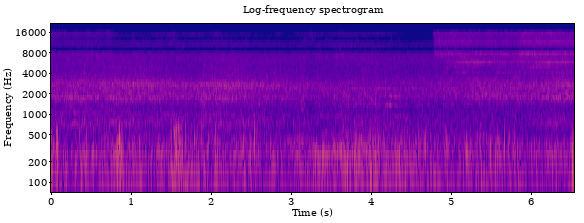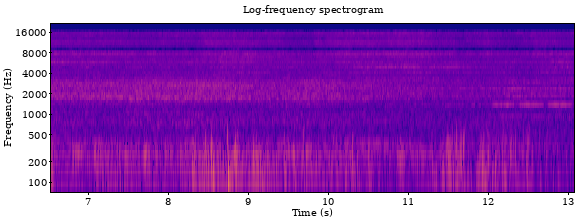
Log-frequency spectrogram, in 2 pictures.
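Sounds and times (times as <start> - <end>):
train rumbling past: 0.0 - 13.0
high wheel squeal: 4.8 - 13.0.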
